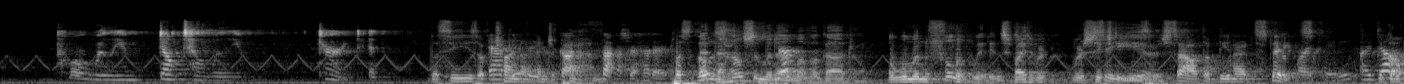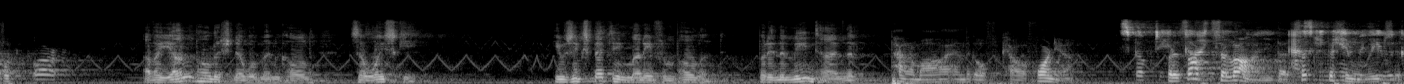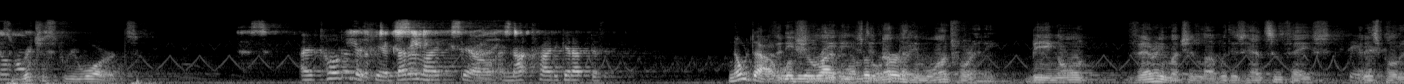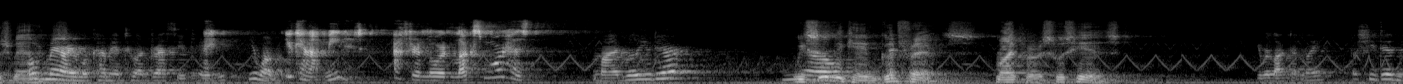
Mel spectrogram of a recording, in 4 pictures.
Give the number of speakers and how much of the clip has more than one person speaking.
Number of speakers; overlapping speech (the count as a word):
four, about 29%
